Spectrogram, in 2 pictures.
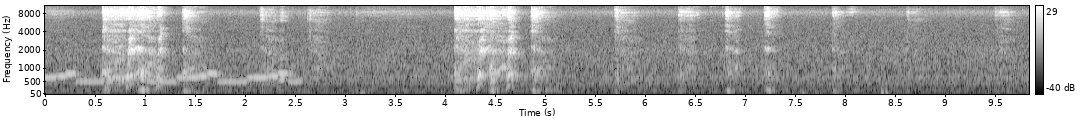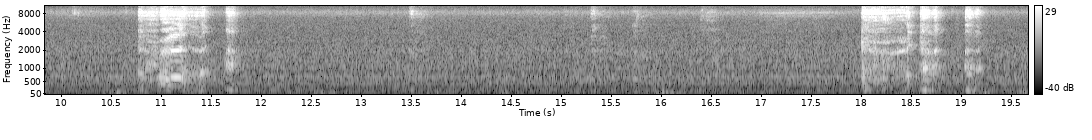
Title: Girl coughing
